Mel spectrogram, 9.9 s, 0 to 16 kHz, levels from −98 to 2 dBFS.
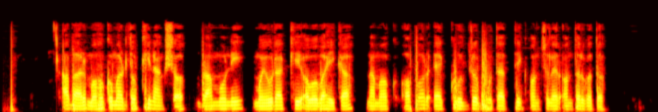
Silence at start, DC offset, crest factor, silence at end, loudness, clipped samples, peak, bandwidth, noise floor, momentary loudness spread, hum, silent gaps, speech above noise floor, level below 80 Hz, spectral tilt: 0.15 s; under 0.1%; 16 dB; 0.8 s; -17 LUFS; under 0.1%; 0 dBFS; 7.8 kHz; -76 dBFS; 8 LU; none; 5.46-5.50 s; 60 dB; -44 dBFS; -6.5 dB/octave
